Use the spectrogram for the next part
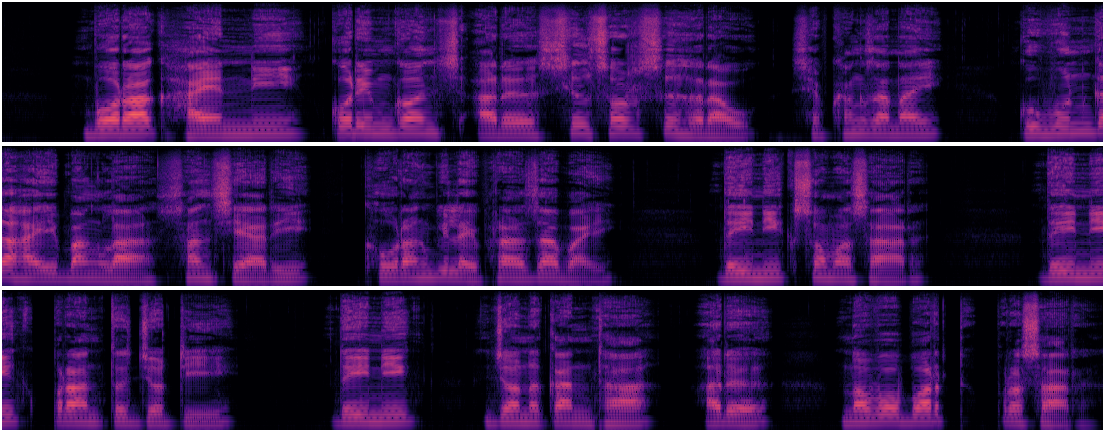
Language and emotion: Bodo, neutral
